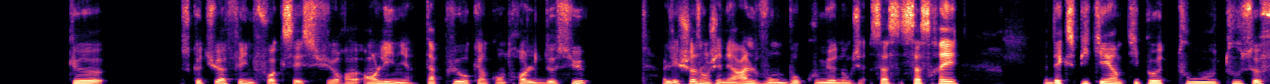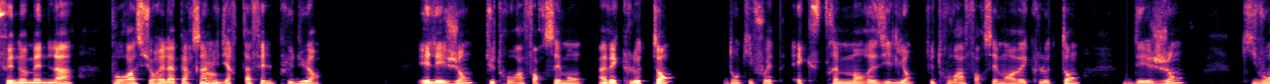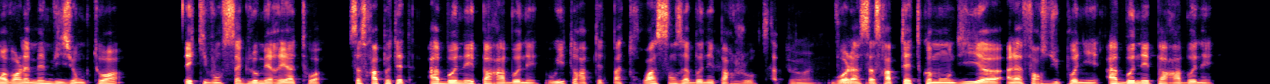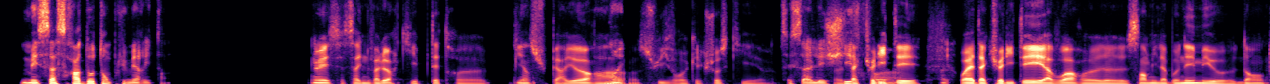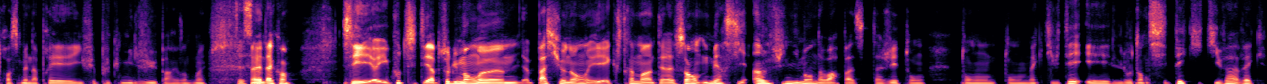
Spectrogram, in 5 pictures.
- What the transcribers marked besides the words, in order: tapping; "partagé" said as "pastagé"
- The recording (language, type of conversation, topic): French, podcast, Comment rester authentique lorsque vous exposez votre travail ?
- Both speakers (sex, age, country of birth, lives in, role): male, 35-39, France, France, host; male, 45-49, France, France, guest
